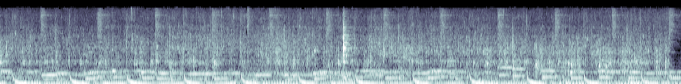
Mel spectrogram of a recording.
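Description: Pieces of salted fish (makayabu) frying in a pan of hot oil, a steady crackling sizzle as they are turned with a fork. Background music with a steady beat runs underneath.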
